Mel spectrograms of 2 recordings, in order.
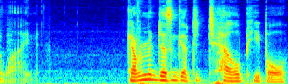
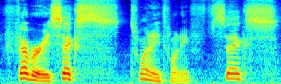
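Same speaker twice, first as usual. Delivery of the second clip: dictating while typing; 5 semitones higher, slower than usual. Real, not acted. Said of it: "just gonna go ahead and put in now".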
